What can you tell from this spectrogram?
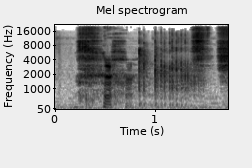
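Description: Dice clatter and tumble across a hard tabletop in a quick burst of bright rattling clicks lasting under two seconds, fairly loud; a player's own dice rolled in a tabletop game, totaling 11.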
